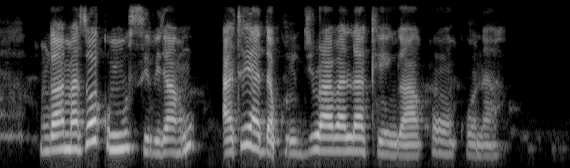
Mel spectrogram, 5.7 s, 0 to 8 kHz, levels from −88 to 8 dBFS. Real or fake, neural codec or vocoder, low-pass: fake; codec, 16 kHz, 8 kbps, FunCodec, trained on LibriTTS, 25 frames a second; 7.2 kHz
